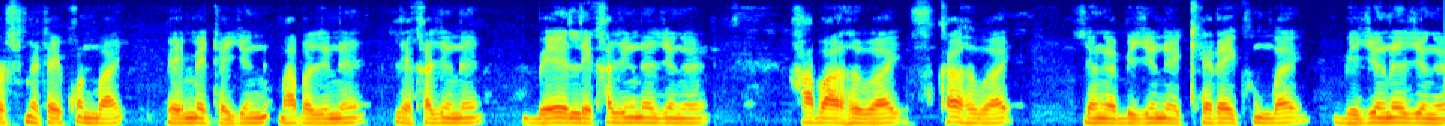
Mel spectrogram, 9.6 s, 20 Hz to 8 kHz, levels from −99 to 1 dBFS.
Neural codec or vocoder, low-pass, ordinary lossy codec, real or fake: none; none; none; real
